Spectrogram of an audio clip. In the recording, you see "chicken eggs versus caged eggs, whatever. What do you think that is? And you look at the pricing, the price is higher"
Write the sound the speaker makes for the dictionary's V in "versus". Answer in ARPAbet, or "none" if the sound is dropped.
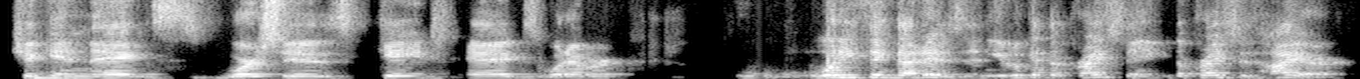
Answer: W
